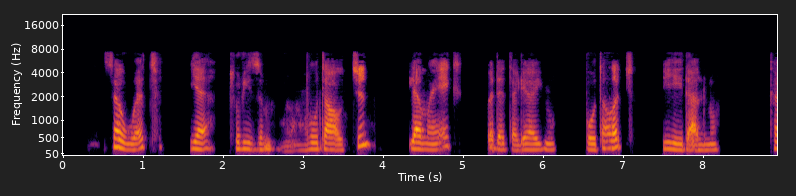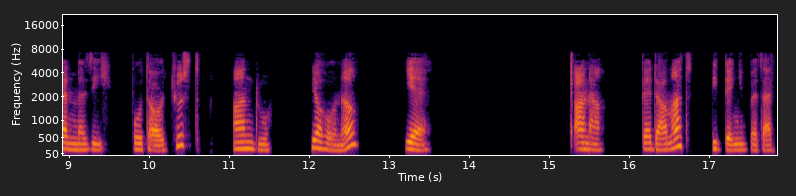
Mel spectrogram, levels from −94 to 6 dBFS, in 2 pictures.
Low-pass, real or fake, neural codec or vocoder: 7.2 kHz; fake; codec, 24 kHz, 0.9 kbps, WavTokenizer, medium speech release version 2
